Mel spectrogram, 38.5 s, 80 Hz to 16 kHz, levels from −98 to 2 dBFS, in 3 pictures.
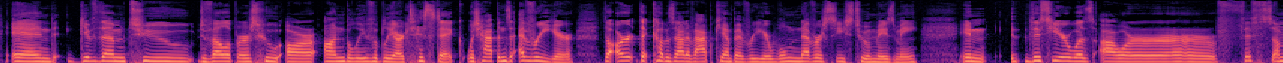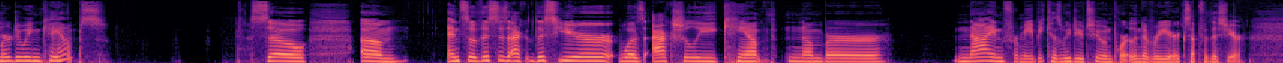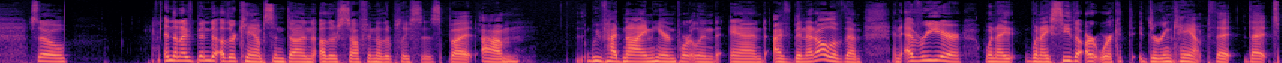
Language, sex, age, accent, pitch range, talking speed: English, female, 20-39, American, 175-205 Hz, 170 wpm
